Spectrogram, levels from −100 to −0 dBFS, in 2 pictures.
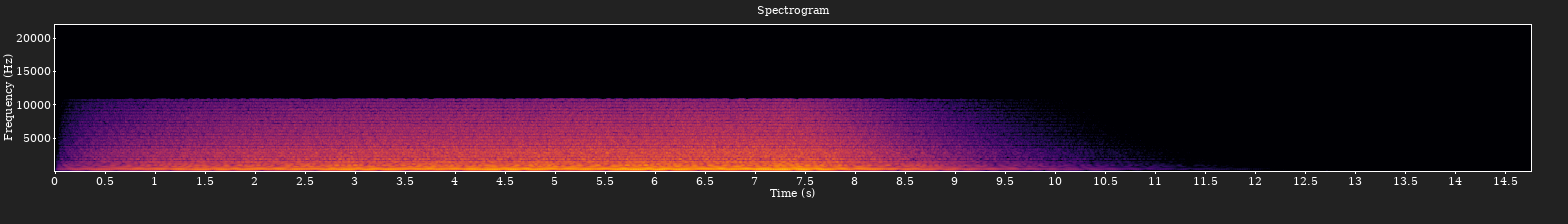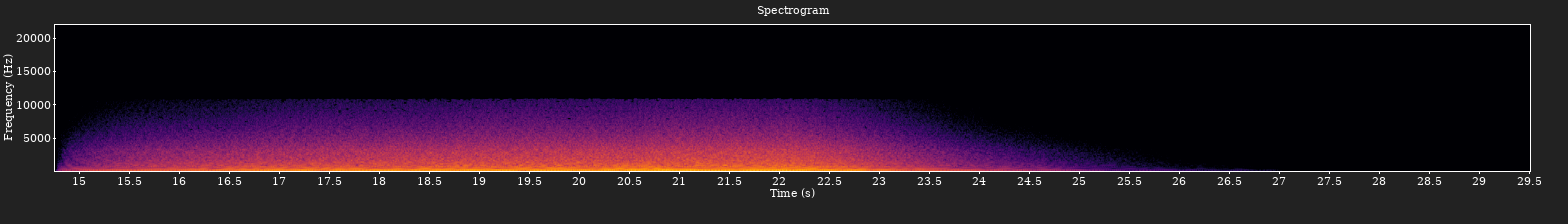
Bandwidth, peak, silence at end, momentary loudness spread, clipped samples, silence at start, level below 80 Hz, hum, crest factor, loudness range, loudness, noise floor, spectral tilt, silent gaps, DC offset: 11.5 kHz; -12 dBFS; 5.5 s; 19 LU; under 0.1%; 0.3 s; -76 dBFS; none; 16 dB; 15 LU; -26 LUFS; under -90 dBFS; -6 dB/octave; 12.56-14.77 s; under 0.1%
